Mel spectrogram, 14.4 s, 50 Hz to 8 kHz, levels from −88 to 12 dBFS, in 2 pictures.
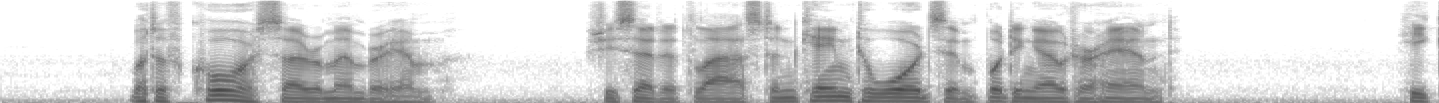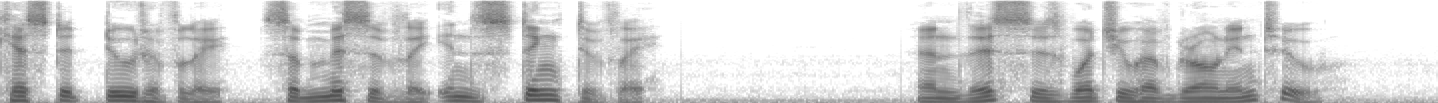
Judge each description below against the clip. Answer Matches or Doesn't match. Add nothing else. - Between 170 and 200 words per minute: Doesn't match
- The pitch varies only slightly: Doesn't match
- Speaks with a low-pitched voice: Matches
